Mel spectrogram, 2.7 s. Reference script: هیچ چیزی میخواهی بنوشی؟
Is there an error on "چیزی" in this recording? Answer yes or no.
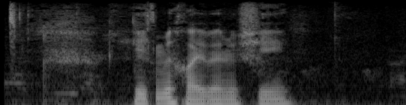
yes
